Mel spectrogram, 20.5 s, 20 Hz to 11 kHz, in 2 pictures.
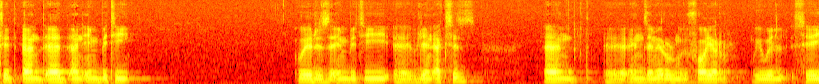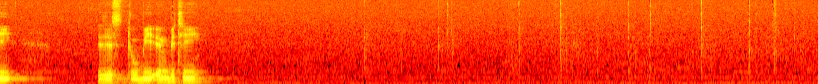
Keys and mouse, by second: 0.7 shift+a, 6.5-9.3 middle drag, 7.3 z, 9.4-13.1 drag, 13.6-16.0 drag, 16.0 s, 17.5-19.7 middle drag, 19.7 ctrl+alt+shift+c.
